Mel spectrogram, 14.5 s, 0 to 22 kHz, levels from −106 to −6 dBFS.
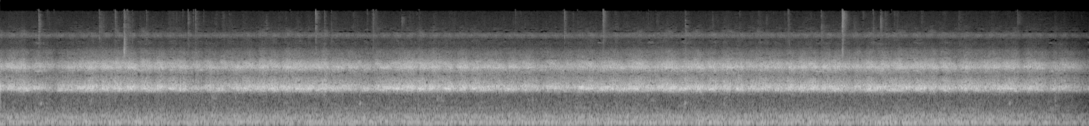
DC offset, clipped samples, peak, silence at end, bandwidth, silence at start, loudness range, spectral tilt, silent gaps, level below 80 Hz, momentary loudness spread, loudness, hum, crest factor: under 0.1%; under 0.1%; -10 dBFS; 0 s; 16.5 kHz; 0 s; 1 LU; -2 dB/octave; none; -46 dBFS; 4 LU; -24 LUFS; none; 16 dB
